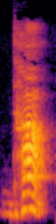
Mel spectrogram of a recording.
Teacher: ధ అనేది మహాప్రాణాక్షరాలని గాలి వదులుతూ పలకాలి. సామాన్యంగా పలకూడదు.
